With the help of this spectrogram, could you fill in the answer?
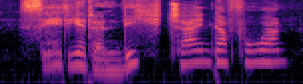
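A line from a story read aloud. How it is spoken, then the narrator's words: Whisper. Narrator (German): wisperte Leon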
